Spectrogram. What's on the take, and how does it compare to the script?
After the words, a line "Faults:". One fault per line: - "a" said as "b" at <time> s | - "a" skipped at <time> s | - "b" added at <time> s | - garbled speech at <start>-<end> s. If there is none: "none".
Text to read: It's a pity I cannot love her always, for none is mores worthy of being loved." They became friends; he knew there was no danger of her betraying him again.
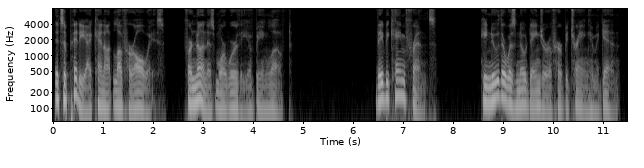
It's a pity I cannot love her always, for none is more worthy of being loved." They became friends; he knew there was no danger of her betraying him again.
Faults:
- "mores" said as "more" at 3.2 s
